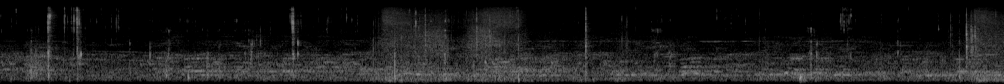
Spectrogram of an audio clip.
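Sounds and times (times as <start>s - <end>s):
wet chewing and lip smacks: 0.2s - 3.5s.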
